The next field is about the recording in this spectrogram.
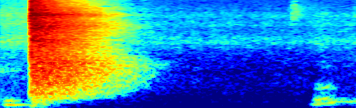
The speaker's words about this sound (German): Vorsicht, es knallt gleich wieder, weil die ist schon wieder dauernd auf meiner Nase, die Fliege, und jetzt will sie sogar innen hineingehen.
